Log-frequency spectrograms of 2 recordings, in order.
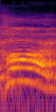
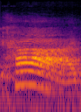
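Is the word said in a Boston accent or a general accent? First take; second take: general; Boston. First: The word is said without a Boston accent. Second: The word is said in a Boston accent.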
